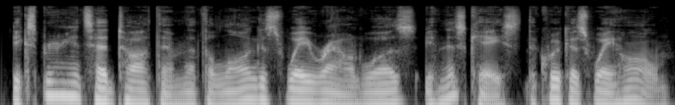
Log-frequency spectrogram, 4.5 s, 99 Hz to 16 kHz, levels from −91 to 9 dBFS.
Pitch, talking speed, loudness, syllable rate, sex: 100 Hz, 225 wpm, -18 LUFS, 5.2 syllables/s, male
